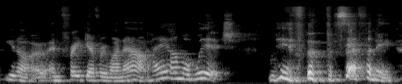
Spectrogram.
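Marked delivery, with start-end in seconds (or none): 1.5-4.0 mock brash witch. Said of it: "you don't just go".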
